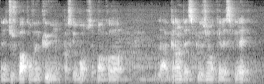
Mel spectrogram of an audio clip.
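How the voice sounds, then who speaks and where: A man speaks with a very deep, low pitch. There is audible room echo. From Togo, Lomé. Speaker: filmmaker and podcaster. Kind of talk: casual monologue. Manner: halting, many fillers.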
